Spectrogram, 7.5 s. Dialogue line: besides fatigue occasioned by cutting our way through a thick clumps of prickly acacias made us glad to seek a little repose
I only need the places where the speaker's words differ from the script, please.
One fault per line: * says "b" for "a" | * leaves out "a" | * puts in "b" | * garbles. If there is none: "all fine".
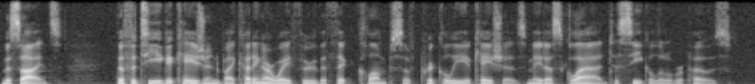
* puts in "the"
* says "the" for "a"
